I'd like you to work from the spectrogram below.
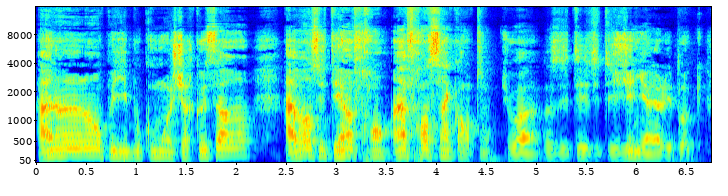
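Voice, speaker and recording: A man's voice: medium pitch, moderate pace, natural voice. A man voicing a grumbling elderly pensioner who mutters and stumbles over his words. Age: older.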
